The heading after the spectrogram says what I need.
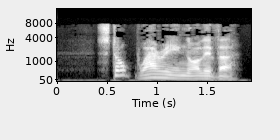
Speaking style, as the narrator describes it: said Alicia soothingly

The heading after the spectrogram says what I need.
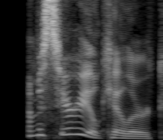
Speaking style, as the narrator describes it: chirps

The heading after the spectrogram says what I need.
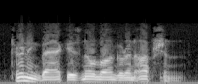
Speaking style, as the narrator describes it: Tanis said coldly

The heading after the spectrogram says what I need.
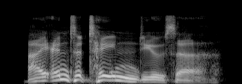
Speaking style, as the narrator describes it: said John, haughtily

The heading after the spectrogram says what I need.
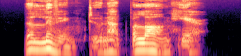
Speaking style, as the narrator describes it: Raceland said, his voice barely above a whisper

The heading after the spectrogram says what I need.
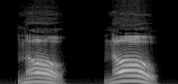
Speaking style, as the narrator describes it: cried

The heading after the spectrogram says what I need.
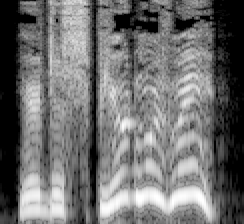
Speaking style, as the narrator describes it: He snarled

